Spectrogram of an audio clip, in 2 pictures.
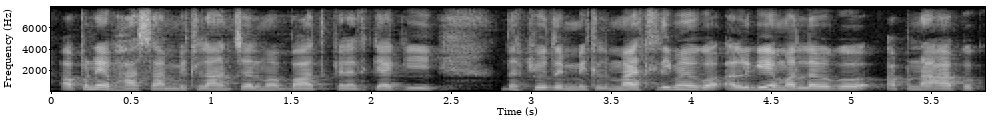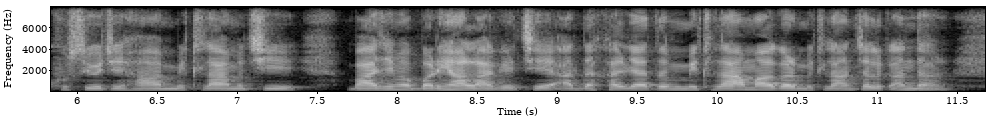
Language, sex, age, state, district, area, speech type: Maithili, male, 18-30, Bihar, Darbhanga, rural, spontaneous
